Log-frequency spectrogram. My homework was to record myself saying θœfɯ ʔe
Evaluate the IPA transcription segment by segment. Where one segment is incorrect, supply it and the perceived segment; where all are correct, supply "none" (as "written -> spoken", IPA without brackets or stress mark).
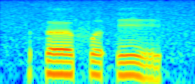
ɯ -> ə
